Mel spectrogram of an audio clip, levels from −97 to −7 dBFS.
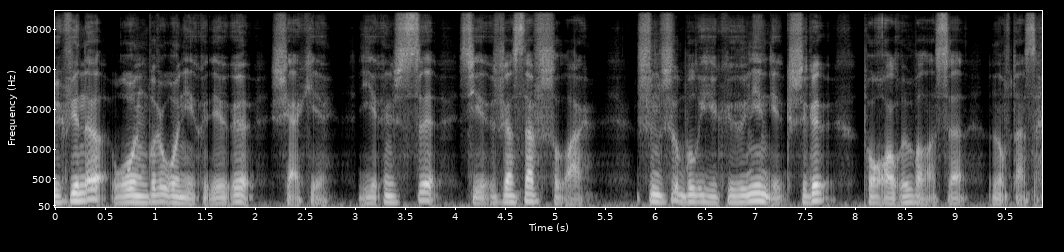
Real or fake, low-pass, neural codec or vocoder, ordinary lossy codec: fake; none; autoencoder, 22.05 kHz, a latent of 192 numbers a frame, VITS, trained on many speakers; none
